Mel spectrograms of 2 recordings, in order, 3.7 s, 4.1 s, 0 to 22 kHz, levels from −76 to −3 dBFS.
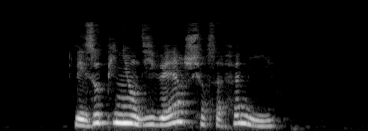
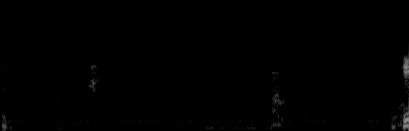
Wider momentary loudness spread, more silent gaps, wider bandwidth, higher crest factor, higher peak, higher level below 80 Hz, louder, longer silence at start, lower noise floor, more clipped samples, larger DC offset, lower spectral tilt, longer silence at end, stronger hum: first, 14 LU vs 5 LU; neither; second, 10.5 kHz vs 13 kHz; second, 16 dB vs 32 dB; first, -6 dBFS vs -20 dBFS; first, -66 dBFS vs -84 dBFS; first, -21 LUFS vs -64 LUFS; first, 0.75 s vs 0.05 s; first, -78 dBFS vs -73 dBFS; neither; neither; about the same, -6.5 dB/octave vs -5.5 dB/octave; first, 0.95 s vs 0 s; neither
